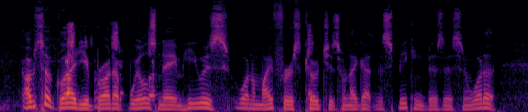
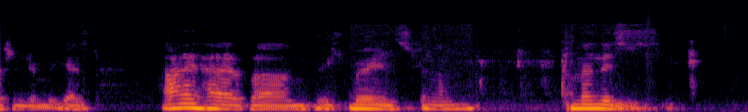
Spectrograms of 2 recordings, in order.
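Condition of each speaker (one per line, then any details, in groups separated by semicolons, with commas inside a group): No condition
Cerebral palsy; from birth, affects speech, arms, legs, limited hand use; frequent falls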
